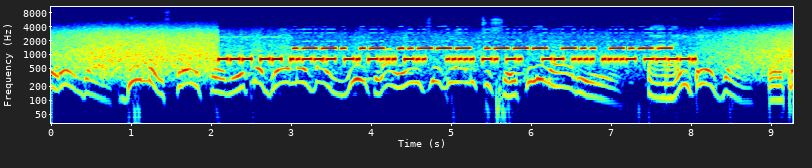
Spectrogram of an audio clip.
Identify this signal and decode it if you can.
Morse code, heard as two keyed tones. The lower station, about 32 wpm, 800 Hz: OM2NBD 5NN MH49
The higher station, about 20 wpm, 1370 Hz: PA2JDY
